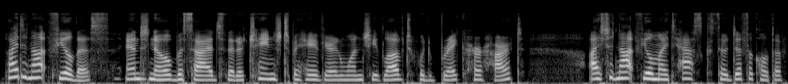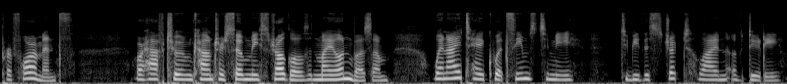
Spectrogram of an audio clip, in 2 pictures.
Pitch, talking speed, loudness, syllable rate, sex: 230 Hz, 215 wpm, -20 LUFS, 5.6 syllables/s, female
